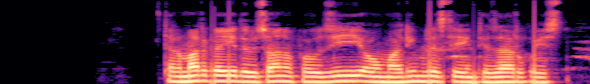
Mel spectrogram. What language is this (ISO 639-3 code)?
pus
